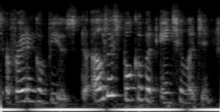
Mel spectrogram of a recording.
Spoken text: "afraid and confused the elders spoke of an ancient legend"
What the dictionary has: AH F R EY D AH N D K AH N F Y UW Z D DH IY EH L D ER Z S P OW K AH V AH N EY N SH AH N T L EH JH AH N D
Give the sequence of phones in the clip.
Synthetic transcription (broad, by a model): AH F R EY D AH N K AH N F Y UW Z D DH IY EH L D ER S B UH K AH V AH N EY N SH AH N T L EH JH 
